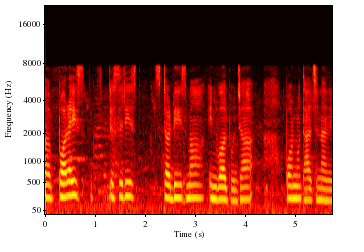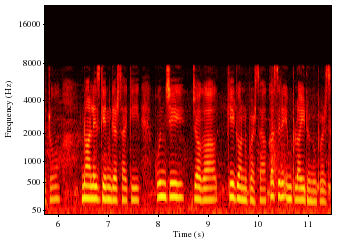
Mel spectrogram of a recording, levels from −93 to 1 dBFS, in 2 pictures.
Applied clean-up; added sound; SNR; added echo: none; none; none; none.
